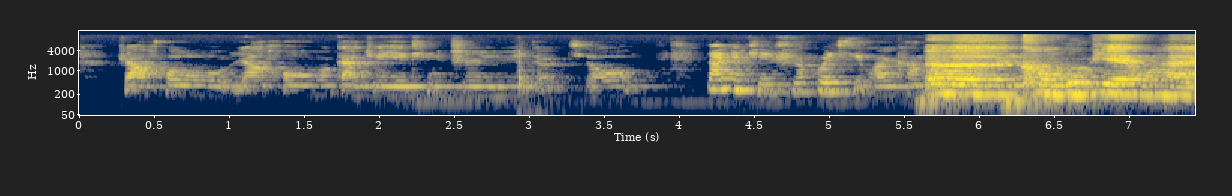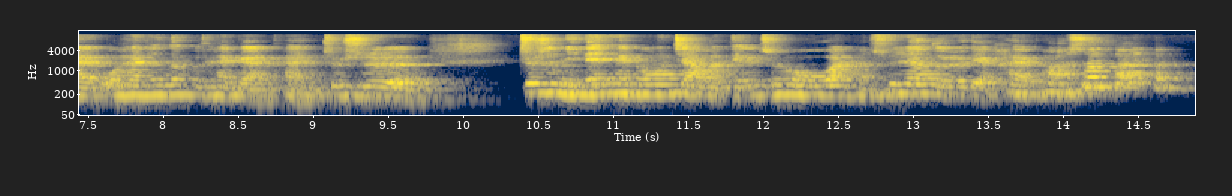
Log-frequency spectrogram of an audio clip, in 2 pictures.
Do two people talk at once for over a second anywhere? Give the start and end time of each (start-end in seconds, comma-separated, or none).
5.6-6.8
